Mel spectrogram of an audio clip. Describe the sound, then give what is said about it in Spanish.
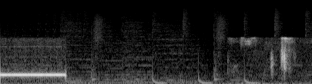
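A steady telephone tone cuts off, followed by a series of clicks, thumps and short electronic tones as a call line reconnects. “A ver, entró ahí de nuevo la llamada.”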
